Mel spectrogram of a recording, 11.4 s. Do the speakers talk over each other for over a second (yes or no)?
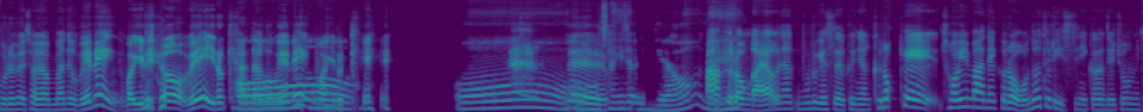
no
